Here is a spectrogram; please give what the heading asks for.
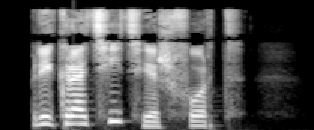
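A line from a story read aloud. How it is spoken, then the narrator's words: Mocking reply. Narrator (Russian): в тон ему насмешливо ответила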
